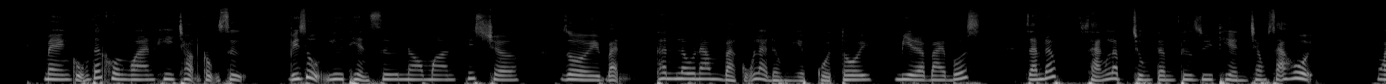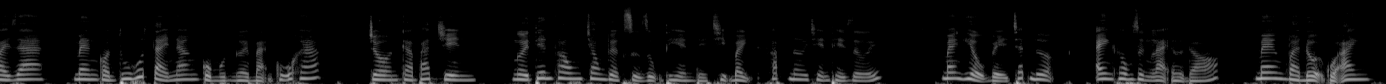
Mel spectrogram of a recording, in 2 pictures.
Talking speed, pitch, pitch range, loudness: 195 wpm, 225 Hz, 205-250 Hz, -35 LUFS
